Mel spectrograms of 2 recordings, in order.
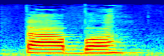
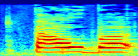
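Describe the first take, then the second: First: The U sound stays in the last syllable. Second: The U sound moves into the first syllable. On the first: "em vez de" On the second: "acontece também com ditongos"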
